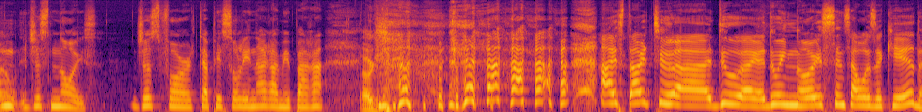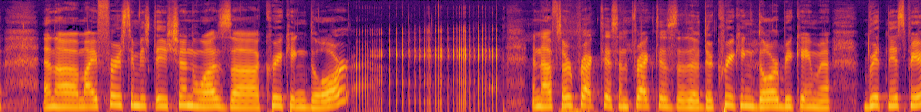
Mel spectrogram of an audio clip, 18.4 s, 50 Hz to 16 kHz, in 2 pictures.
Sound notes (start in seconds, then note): 1.4 in french; 3.6 laughing; 12.8 creaking door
